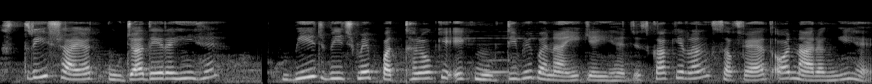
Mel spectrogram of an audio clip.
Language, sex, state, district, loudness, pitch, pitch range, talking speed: Hindi, female, Bihar, Gaya, -20 LUFS, 260 Hz, 215-285 Hz, 160 wpm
